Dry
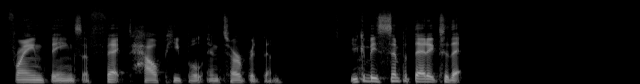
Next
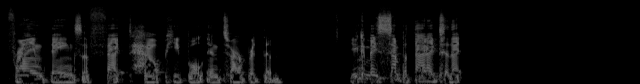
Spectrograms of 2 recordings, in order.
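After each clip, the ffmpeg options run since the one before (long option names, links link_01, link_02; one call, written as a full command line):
ffmpeg -i in.wav -filter_complex "[0:a]afftfilt=real='re*lt(hypot(re,im),0.0501)':imag='im*lt(hypot(re,im),0.0501)':win_size=1024:overlap=0.75,asplit=2[link_01][link_02];[link_02]alimiter=level_in=5.5dB:limit=-24dB:level=0:latency=1:release=204,volume=-5.5dB,volume=2dB[link_03];[link_01][link_03]amix=inputs=2:normalize=0,volume=-3dB" out.wav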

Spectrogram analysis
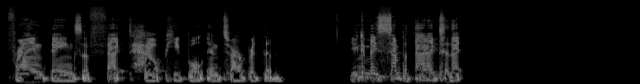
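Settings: ffmpeg -i in.wav -af "equalizer=frequency=200:width=1.4:gain=11,afreqshift=71,volume=3.5dB" out.wav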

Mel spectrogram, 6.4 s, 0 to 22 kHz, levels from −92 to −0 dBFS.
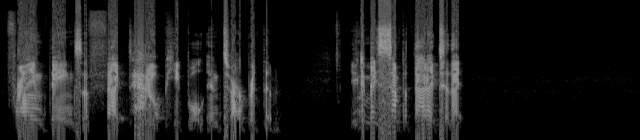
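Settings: ffmpeg -i in.wav -filter_complex "[0:a]highpass=frequency=880:width=0.5412,highpass=frequency=880:width=1.3066,asplit=2[link_01][link_02];[link_02]acrusher=bits=4:mix=0:aa=0.000001,volume=-4dB[link_03];[link_01][link_03]amix=inputs=2:normalize=0" out.wav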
